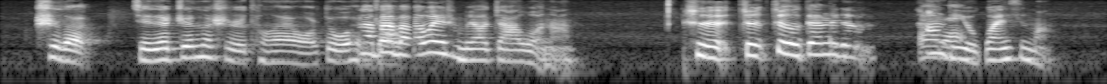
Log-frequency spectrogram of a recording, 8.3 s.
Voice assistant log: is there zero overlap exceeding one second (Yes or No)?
Yes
